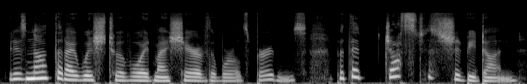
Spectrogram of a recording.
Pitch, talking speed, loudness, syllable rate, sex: 210 Hz, 230 wpm, -18 LUFS, 5.4 syllables/s, female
